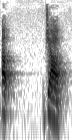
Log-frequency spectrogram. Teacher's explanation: Don't release the puff of air. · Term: final stop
